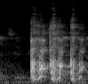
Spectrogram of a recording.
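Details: Young child imitating mother's cough: a short burst of three quick coughs.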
